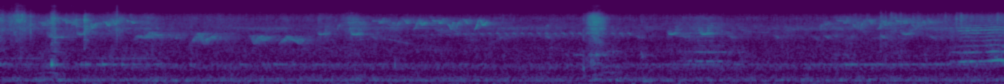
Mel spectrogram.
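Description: Faint wild birdsong: many short, high chirps and trills from small birds, with a quick rising trill near the end. A single sharp click about six seconds in.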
